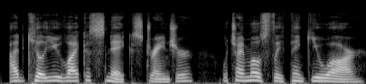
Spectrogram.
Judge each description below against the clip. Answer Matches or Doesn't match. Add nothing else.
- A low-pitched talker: Doesn't match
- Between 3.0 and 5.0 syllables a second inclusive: Doesn't match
